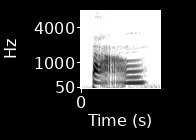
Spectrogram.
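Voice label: "bang", Mandarin Chinese, tone 3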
